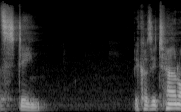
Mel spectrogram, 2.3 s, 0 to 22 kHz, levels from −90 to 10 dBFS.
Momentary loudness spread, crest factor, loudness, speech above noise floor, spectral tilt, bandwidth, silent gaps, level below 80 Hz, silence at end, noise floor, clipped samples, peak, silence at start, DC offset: 17 LU; 22 dB; -27 LUFS; 42 dB; -3 dB/octave; 19.5 kHz; none; -74 dBFS; 0 s; -67 dBFS; under 0.1%; -6 dBFS; 0 s; under 0.1%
